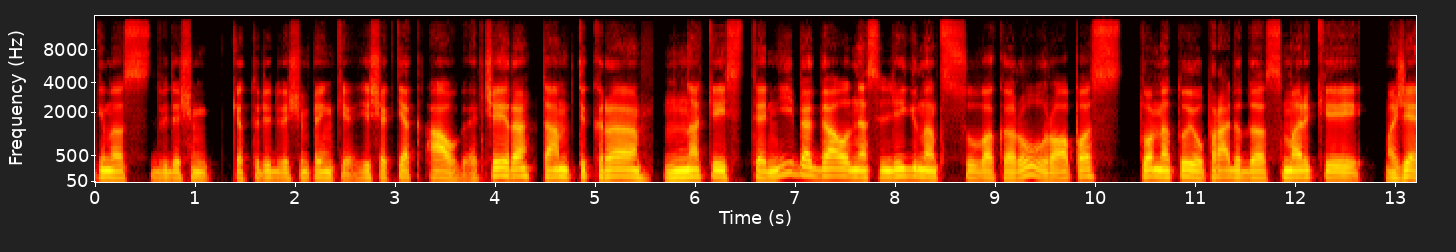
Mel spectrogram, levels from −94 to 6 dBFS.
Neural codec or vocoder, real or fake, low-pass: autoencoder, 48 kHz, 32 numbers a frame, DAC-VAE, trained on Japanese speech; fake; 14.4 kHz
